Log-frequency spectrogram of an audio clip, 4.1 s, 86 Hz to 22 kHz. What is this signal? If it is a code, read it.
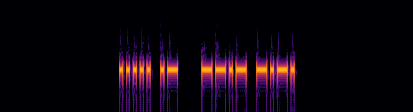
Morse code, heard as a keyed tone, about 36 wpm, 700 Hz. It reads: 5A QC
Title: Field Day Exchanges Encore - 35wpm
